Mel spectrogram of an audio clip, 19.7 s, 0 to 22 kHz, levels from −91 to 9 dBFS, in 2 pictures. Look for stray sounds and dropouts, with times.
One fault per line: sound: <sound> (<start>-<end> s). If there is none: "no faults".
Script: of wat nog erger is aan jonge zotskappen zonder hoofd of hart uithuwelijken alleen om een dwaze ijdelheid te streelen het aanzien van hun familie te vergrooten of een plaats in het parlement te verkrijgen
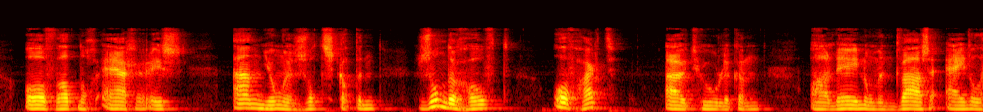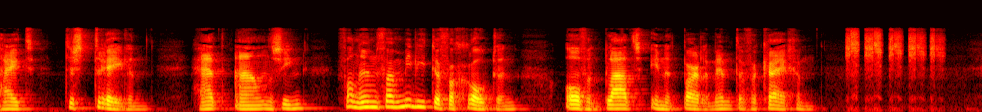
sound: laugh (18.3-19.3 s)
